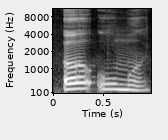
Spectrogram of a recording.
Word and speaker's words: ओम: ओम श्री कुलदेवी नमः ओम उच्चारण नहीं है ओम उच्चारण है अ उ म तीन प्रणव है ओम में सिर्फ ओ और म है आप बोल के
